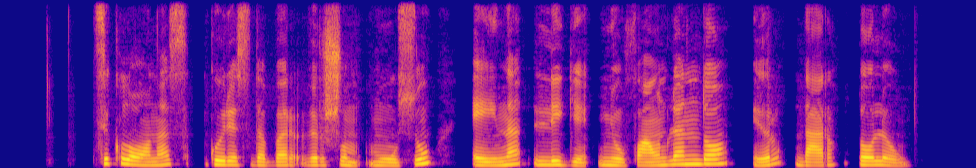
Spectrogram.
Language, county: Lithuanian, Utena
